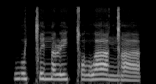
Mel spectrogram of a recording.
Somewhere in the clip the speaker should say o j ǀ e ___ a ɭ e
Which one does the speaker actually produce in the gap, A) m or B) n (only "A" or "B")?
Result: B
